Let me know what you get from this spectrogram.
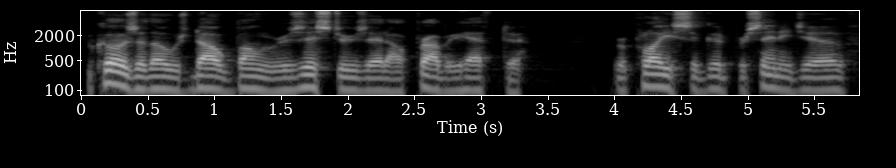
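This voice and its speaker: A man's voice: fairly low pitch, fairly even intonation, moderate pace, dark tone. A middle-aged man giving unscripted how-to commentary at a workbench in a plain, folksy, matter-of-fact way. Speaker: hobbyist repair vlogger. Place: indoor home workshop at a workbench.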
